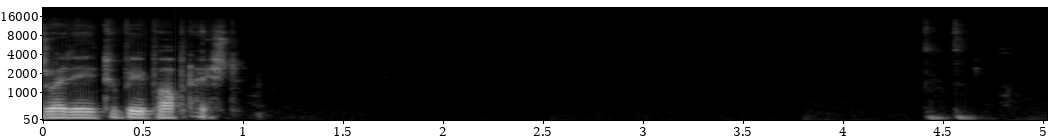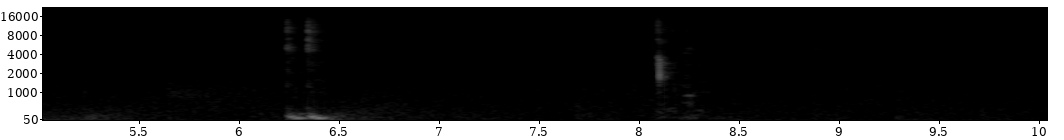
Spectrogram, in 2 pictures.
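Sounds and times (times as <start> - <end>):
computer mouse clicks: 4.4 - 4.9, 6.2 - 6.5.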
